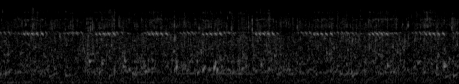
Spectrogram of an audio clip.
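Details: Crickets beside a trickling stream, their high, thin chirps repeating about every half second in short pulsed bursts, steady over the constant gurgle and splash of running water.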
